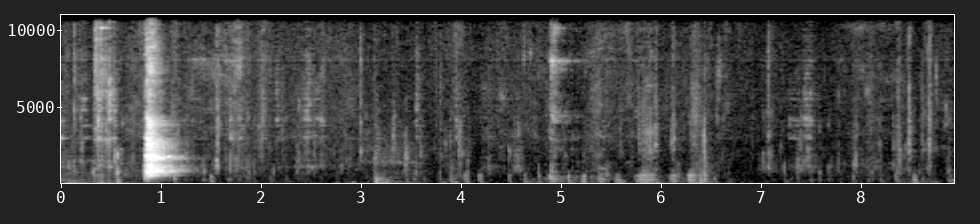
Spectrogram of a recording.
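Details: One loud high yip from six-week-old Blenheim Cavalier King Charles Spaniel puppies, a litter of five indoors, followed by quiet shuffling, soft murmurs and scratching in the pen.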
